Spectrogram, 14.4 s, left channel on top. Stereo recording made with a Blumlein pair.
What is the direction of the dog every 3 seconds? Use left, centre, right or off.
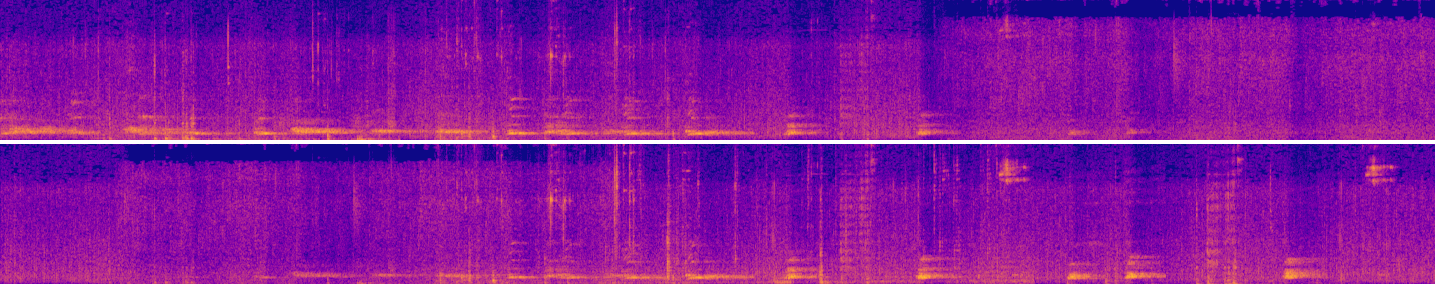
left, left, centre, right, right.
